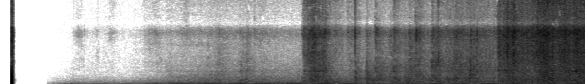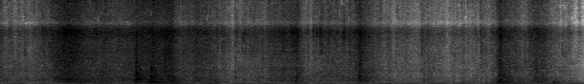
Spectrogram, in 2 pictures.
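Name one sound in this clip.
A wire shopping cart rattles.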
